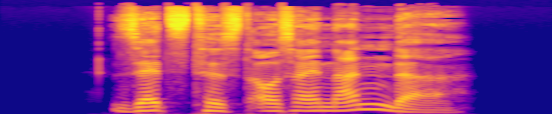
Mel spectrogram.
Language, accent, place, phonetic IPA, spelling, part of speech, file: German, Germany, Berlin, [zɛt͡stəst aʊ̯sʔaɪ̯ˈnandɐ], setztest auseinander, verb, De-setztest auseinander.ogg
- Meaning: inflection of auseinandersetzen: 1. second-person singular preterite 2. second-person singular subjunctive II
